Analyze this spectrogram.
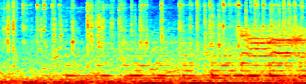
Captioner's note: scooter cycling; techno music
